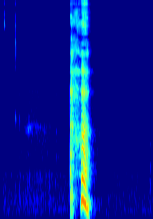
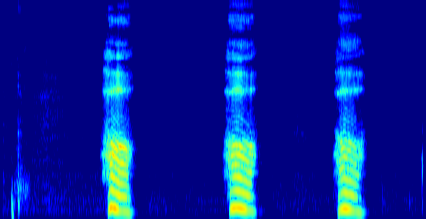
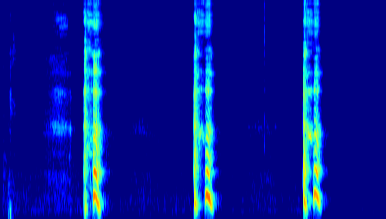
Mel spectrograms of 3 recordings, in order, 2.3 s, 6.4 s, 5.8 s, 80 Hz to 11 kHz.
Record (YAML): cough_length: 2.3 s
cough_amplitude: 24227
cough_signal_mean_std_ratio: 0.2
exhalation_length: 6.4 s
exhalation_amplitude: 10068
exhalation_signal_mean_std_ratio: 0.32
three_cough_length: 5.8 s
three_cough_amplitude: 26512
three_cough_signal_mean_std_ratio: 0.22
survey_phase: alpha (2021-03-01 to 2021-08-12)
age: 45-64
gender: Female
wearing_mask: 'No'
symptom_none: true
smoker_status: Ex-smoker
respiratory_condition_asthma: false
respiratory_condition_other: false
recruitment_source: REACT
submission_delay: 2 days
covid_test_result: Negative
covid_test_method: RT-qPCR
